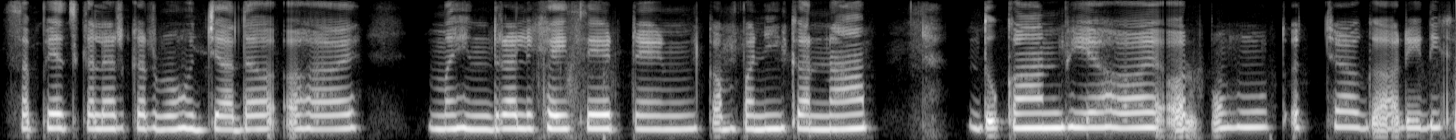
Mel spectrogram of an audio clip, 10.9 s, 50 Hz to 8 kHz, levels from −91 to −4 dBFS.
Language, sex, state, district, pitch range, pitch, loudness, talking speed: Chhattisgarhi, female, Chhattisgarh, Jashpur, 290-310 Hz, 295 Hz, -16 LUFS, 110 wpm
